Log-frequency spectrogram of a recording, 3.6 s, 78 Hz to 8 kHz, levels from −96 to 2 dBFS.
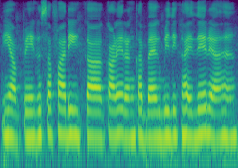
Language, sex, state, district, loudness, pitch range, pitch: Hindi, female, Haryana, Charkhi Dadri, -13 LUFS, 180-190 Hz, 185 Hz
